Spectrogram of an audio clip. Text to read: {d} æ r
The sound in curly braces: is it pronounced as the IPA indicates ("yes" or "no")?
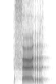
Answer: no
